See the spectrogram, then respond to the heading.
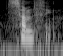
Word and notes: something: American English

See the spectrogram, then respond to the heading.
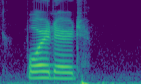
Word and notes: bordered: American English

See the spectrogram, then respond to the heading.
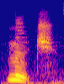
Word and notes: mooch: American English

